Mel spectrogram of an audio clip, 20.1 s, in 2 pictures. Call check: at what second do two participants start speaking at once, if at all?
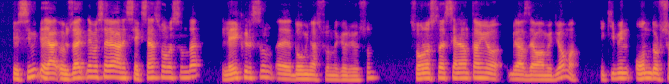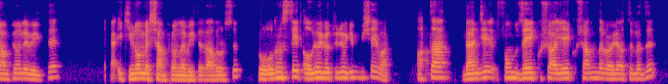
none

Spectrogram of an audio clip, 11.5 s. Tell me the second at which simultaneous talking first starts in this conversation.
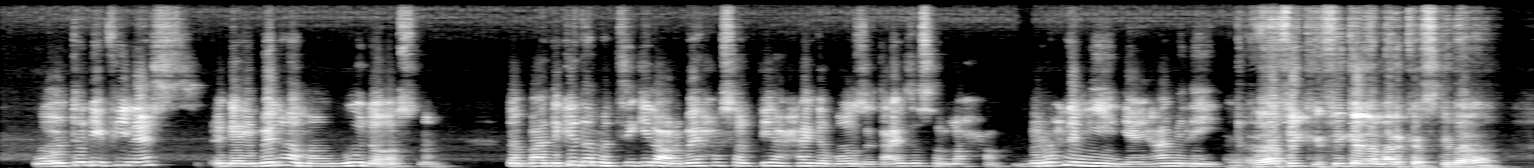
none

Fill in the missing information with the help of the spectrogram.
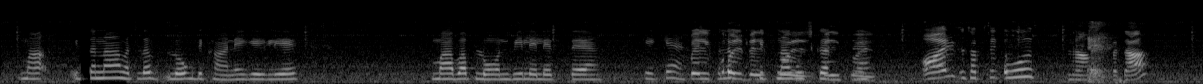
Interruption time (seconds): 7.2 s

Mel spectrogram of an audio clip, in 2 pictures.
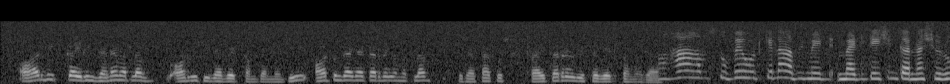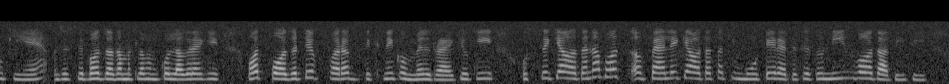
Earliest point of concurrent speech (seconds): none

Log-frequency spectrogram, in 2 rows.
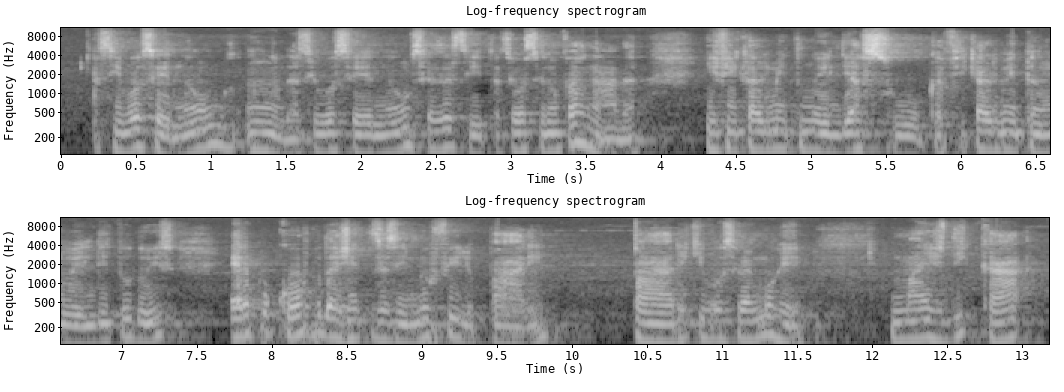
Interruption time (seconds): none

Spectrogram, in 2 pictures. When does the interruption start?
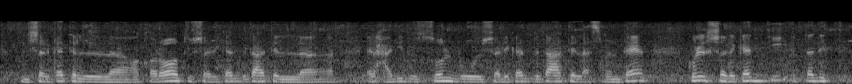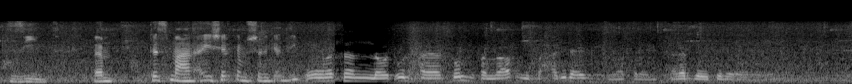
none

